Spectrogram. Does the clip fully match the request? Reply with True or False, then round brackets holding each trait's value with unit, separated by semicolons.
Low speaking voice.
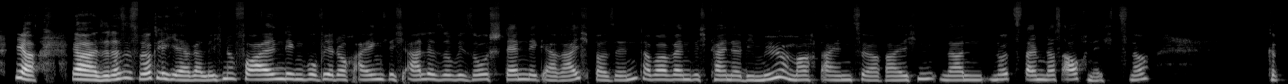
False (220 Hz)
